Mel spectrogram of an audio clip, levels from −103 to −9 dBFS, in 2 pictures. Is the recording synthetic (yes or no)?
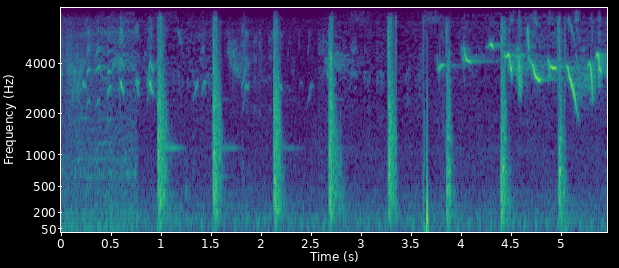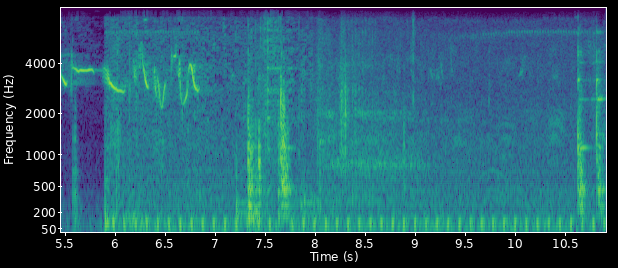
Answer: no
